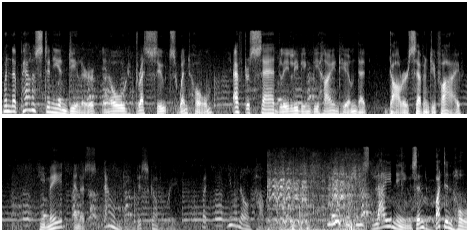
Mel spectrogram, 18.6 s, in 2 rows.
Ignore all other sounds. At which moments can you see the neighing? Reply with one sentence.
The neighing can be heard from 14.6 to 16.6 s.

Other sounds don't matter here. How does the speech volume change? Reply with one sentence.
The volume of the talking goes down, then up.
